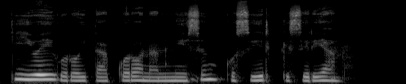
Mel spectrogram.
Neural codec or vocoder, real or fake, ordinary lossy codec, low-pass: none; real; none; none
